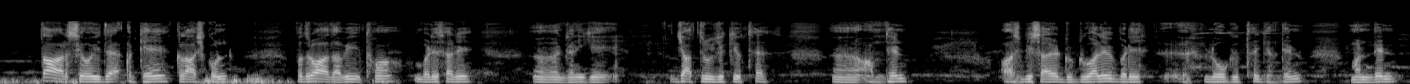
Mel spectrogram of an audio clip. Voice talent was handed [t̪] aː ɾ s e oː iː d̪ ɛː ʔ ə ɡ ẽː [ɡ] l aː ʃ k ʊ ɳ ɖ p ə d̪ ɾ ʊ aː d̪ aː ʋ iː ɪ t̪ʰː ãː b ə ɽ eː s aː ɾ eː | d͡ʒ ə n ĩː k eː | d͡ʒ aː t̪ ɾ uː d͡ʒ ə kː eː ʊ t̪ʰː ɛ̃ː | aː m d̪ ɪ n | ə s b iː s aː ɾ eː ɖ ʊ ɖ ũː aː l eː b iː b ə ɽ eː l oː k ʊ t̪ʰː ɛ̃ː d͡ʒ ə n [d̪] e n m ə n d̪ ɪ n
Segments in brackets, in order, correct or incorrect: correct, incorrect: k, correct

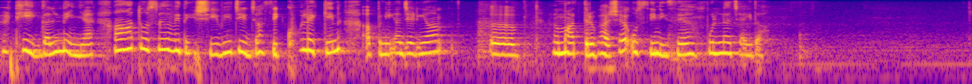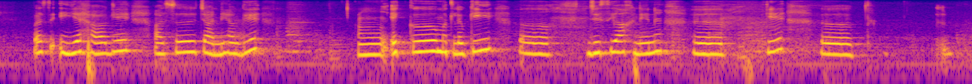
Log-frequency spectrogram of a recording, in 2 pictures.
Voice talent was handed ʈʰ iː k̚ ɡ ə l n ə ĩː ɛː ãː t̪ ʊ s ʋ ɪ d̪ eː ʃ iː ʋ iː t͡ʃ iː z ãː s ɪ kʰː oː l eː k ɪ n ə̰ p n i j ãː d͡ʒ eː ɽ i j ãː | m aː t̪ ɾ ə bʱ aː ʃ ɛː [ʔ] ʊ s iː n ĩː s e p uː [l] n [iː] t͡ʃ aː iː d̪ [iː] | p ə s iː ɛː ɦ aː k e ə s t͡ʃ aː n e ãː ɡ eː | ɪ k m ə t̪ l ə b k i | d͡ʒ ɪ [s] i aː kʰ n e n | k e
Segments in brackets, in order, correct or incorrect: correct, correct, incorrect: aː, incorrect: aː, correct

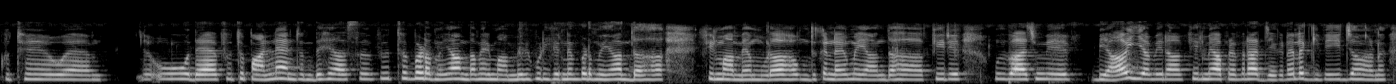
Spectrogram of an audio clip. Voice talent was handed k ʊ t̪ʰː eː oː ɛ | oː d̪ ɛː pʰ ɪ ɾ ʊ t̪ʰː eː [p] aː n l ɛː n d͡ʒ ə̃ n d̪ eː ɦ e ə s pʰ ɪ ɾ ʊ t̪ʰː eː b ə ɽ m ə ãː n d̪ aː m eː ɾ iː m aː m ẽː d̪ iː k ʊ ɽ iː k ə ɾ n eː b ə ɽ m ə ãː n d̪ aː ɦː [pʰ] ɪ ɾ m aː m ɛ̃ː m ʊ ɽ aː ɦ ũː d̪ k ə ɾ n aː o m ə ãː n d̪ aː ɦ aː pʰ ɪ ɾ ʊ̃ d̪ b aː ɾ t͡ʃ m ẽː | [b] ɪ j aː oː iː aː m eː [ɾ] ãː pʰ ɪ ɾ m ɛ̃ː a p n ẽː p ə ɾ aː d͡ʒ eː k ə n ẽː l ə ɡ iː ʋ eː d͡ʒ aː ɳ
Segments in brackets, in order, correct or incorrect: correct, correct, correct, correct

